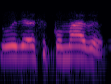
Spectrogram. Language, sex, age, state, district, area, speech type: Kannada, female, 60+, Karnataka, Mysore, rural, conversation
